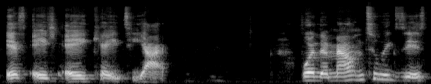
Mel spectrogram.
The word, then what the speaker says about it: Shakti: Shakita, Shakiti. I may be saying it wrong. It's Shakti.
